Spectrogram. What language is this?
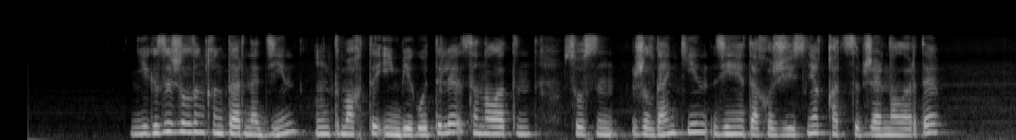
Kazakh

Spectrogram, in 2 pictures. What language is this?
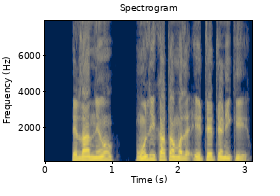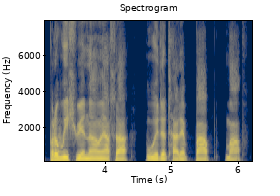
Kullu Pahari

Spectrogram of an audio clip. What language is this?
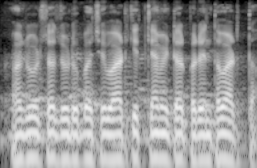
Marathi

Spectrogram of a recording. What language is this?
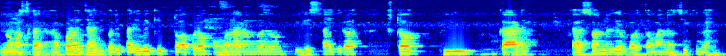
Odia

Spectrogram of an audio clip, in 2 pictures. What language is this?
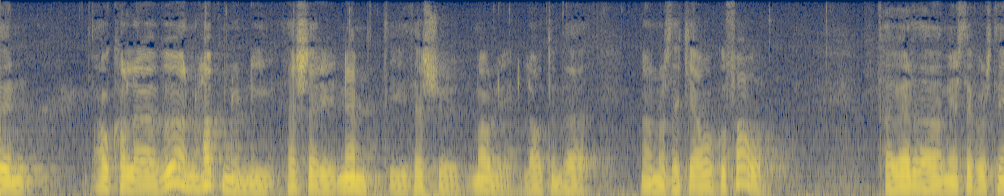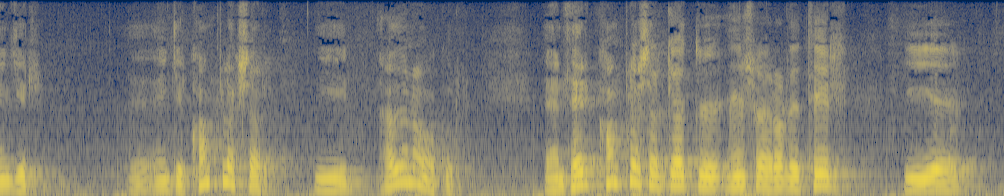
Icelandic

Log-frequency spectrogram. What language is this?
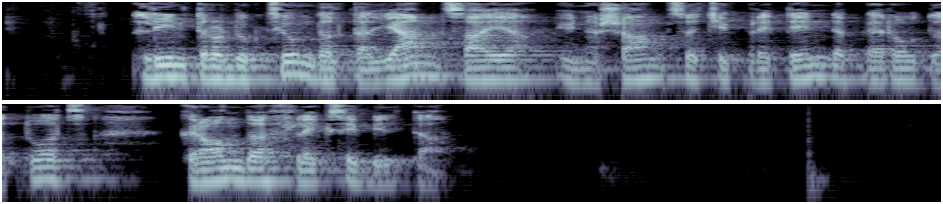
Romansh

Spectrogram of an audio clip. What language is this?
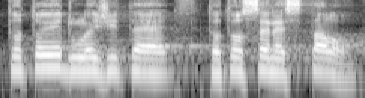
Czech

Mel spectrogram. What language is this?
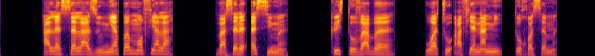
Ewe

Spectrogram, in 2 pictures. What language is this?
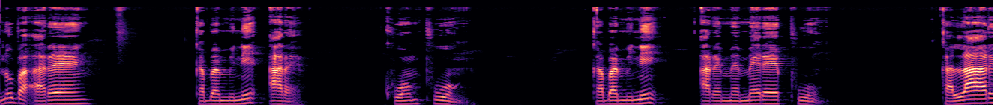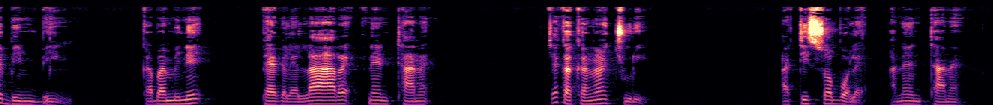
Southern Dagaare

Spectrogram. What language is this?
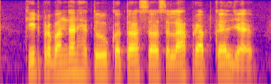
Maithili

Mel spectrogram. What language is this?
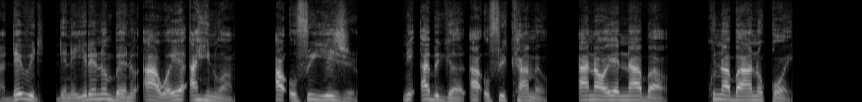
Akan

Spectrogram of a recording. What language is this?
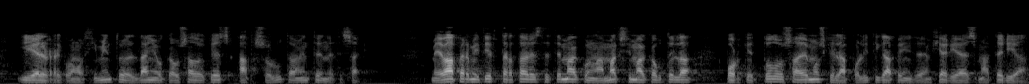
Spanish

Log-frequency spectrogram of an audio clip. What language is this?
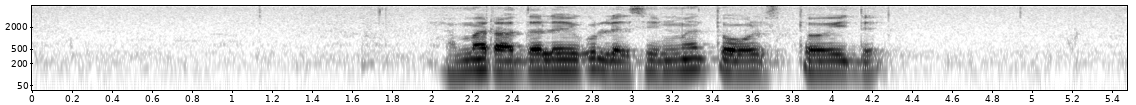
Sinhala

